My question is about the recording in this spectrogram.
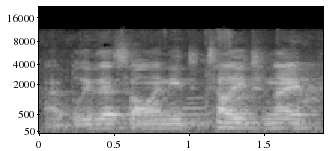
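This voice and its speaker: A man's voice: mid-range voice, fairly even intonation, fast, noisy background. A man making event announcements to a convention audience in a plain, businesslike way. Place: convention hall. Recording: echoey hall, distant mic, crowd behind.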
